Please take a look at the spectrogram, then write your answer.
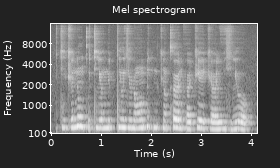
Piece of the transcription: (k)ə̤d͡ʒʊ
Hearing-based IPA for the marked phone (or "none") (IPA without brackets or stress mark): tʲ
